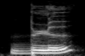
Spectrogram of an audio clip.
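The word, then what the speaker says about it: bleue: Bleu, bleu. So same thing that we had for noir, you just add this E at the end, but then you don't pronounce it.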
